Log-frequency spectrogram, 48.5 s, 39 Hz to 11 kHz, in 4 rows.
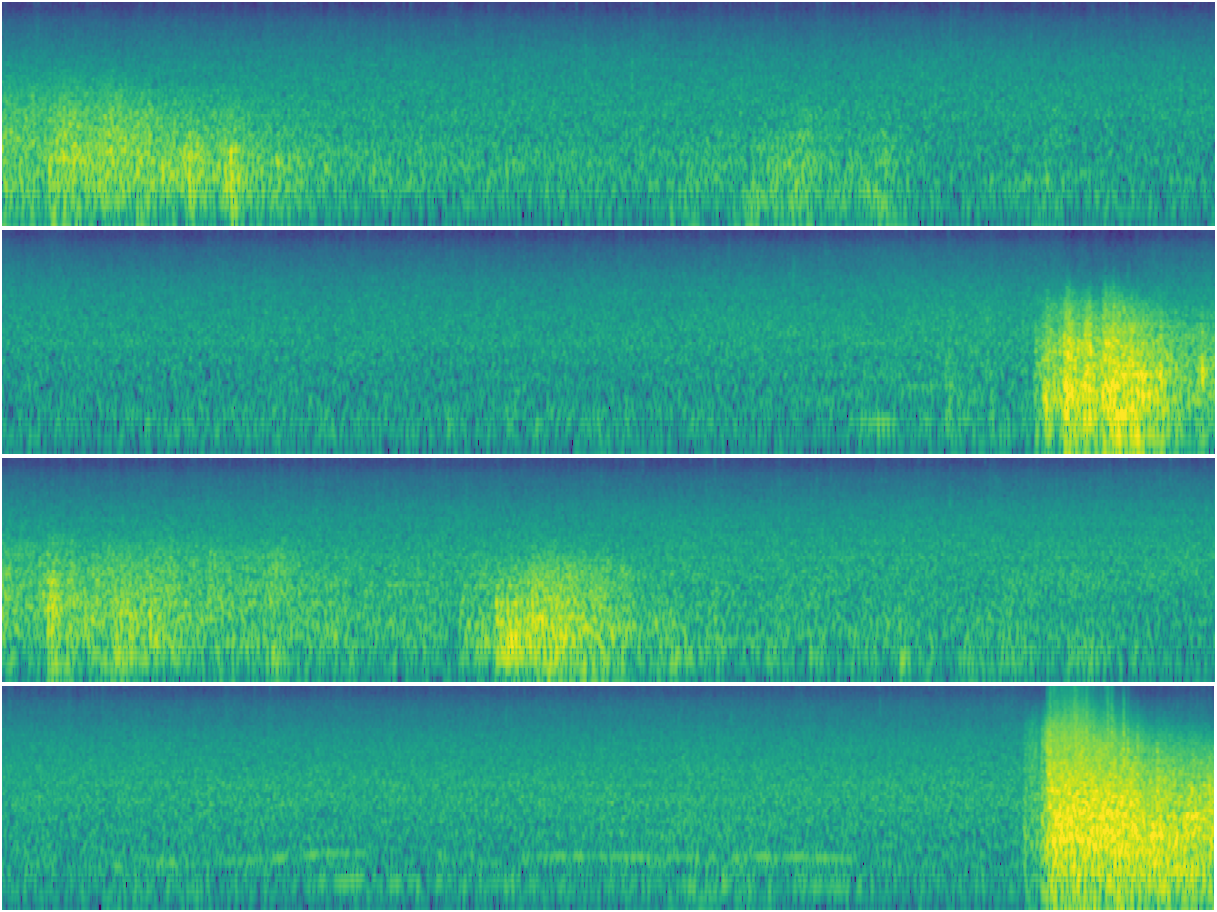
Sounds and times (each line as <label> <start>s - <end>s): rain 0.0s - 48.5s
thunders 46.6s - 48.5s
